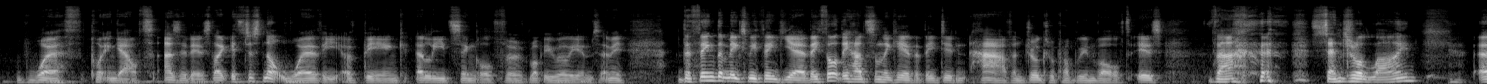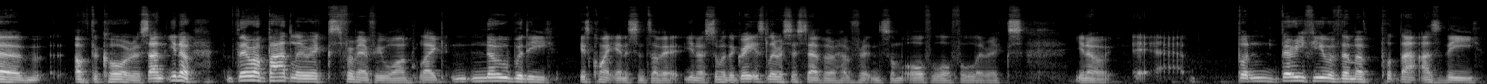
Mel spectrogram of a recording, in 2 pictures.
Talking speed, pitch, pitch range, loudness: 190 wpm, 105 Hz, 95-135 Hz, -20 LUFS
